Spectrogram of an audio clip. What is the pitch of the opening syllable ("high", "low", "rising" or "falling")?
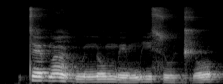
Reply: high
